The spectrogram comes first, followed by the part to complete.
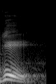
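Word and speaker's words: γῆ: Dalam bahasa Yunaninya itu dari kata ge, ya. Itu artinya earth atau land. Modernnya itu yi, kalau itu pelafalannya aja.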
